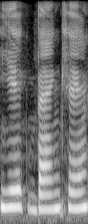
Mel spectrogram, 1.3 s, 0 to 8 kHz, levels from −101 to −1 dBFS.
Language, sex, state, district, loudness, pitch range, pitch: Hindi, female, Uttar Pradesh, Jyotiba Phule Nagar, -14 LUFS, 200-225 Hz, 215 Hz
